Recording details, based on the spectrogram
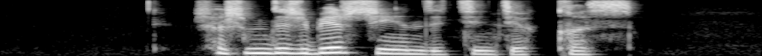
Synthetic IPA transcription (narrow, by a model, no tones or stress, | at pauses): ʃɑʃəmd̪əʒɪbe̞ɾʃɪjend̪ɪt̪ʲʰent̪ʰekqʰːəz̥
